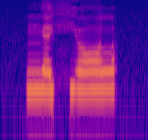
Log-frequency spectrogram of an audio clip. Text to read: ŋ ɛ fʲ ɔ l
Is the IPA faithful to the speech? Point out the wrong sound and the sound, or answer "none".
none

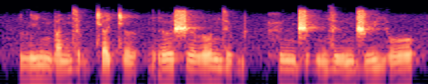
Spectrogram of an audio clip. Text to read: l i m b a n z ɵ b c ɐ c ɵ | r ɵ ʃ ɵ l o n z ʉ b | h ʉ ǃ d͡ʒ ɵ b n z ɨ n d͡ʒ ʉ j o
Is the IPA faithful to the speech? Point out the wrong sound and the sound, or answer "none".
ǃ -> n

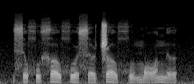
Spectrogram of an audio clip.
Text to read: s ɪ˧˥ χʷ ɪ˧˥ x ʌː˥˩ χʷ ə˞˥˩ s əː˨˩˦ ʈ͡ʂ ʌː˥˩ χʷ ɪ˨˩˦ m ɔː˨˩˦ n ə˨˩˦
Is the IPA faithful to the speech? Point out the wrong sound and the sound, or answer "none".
none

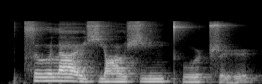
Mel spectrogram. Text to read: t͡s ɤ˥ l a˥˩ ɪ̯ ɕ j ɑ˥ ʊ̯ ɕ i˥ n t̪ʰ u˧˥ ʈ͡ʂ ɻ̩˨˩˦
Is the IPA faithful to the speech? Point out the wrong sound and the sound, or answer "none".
none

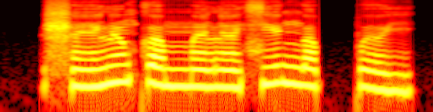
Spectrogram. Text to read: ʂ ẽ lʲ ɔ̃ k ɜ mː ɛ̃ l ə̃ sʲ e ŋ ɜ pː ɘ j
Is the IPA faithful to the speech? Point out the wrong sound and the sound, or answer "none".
ə̃ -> ɛ̃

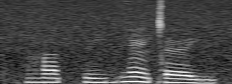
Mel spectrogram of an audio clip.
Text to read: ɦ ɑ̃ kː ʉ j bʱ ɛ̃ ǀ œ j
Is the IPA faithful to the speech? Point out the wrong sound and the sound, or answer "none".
none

